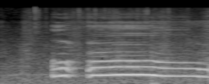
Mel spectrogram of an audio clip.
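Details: Pelung chicken long crow: a short opening note, a brief pause, then a loud sustained harmonic tone that sinks slightly in pitch toward the end.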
